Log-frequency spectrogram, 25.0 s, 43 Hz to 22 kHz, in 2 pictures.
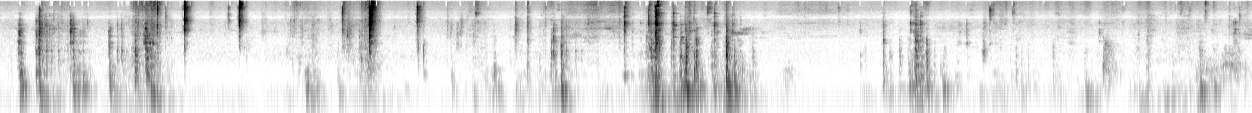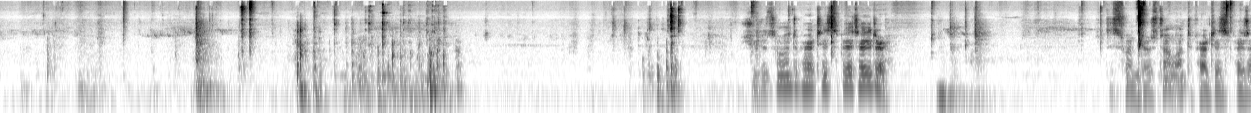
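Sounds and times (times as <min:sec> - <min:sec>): hand tools clicking and knocking: 0:23.3 - 0:25.0.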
